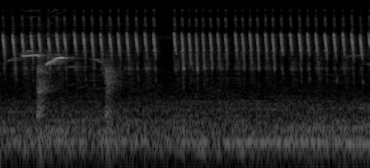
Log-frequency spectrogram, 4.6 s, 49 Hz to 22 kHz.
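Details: Hill prinia tutor bird with a fast, AK-47-like 'tembakan' delivery. Two quick bursts of high, sharply repeated notes are split by a brief pause. Faint rising whistles and low thuds are heard at the start.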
